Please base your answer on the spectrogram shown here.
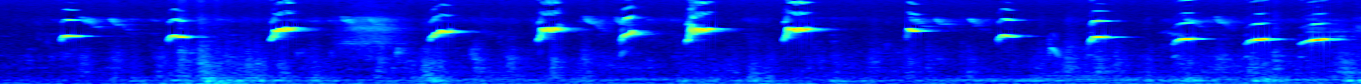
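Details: White-rumped shama singing in a breeding aviary: clear whistled notes, each sliding upward, repeated at roughly one-second intervals with small variations, over a faint low background hum.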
